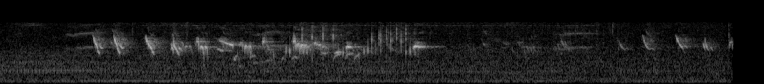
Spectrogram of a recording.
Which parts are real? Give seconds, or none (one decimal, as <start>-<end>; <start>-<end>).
0.0-1.4; 6.0-7.6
